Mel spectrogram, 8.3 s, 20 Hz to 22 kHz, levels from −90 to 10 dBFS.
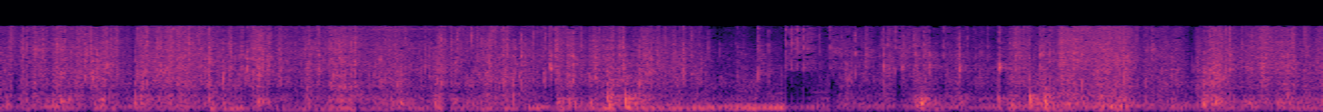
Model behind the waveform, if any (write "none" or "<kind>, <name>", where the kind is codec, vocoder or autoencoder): none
